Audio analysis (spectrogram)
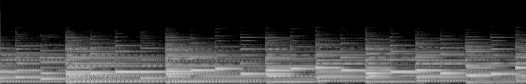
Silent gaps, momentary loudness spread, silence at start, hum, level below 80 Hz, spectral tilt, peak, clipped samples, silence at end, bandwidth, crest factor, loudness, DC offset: none; 3 LU; 0 s; none; -52 dBFS; -9.5 dB/octave; -4 dBFS; under 0.1%; 0 s; 6 kHz; 14 dB; -18 LUFS; under 0.1%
